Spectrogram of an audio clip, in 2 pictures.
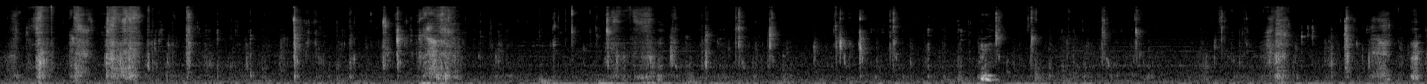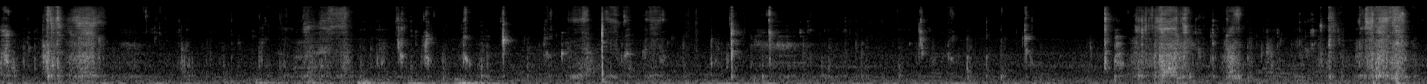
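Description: Close-miked biting and wet chewing of soft braised pig large intestine, in irregular clusters of sharp mouth clicks.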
